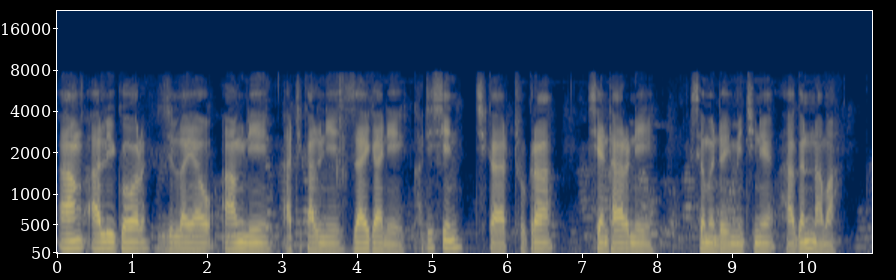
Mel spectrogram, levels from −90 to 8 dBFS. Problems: constant background noise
